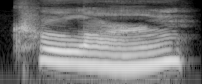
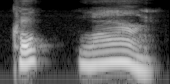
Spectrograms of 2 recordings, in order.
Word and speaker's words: Koh Larn: It's not Koh Larn. The Koh is pronounced a little bit abruptly, just a little bit abruptly. Koh Larn.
